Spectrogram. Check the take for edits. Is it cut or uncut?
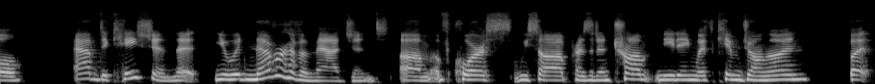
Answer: cut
